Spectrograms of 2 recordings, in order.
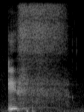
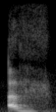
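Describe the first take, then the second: First: The consonant is a voiceless F sound. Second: The consonant is a voiced V sound. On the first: The speaker calls it right. "So f" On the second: The speaker calls it wrong. "it will sound like a V"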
